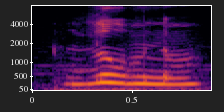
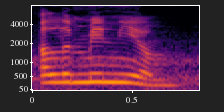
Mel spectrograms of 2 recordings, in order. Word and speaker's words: aluminium: somebody just got sick of some aluminum foil aluminum Alum say it again aluminum make sure you take the out the power plant she's she has trouble pronouncing words correctly it's pronounced aluminium aluminum is not the word for it aluminum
